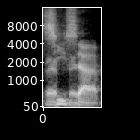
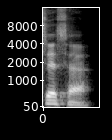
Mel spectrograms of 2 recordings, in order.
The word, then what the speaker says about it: Sesa: سيسا, yeah, I'm pronouncing right, not Sisa, because they all the time will call Sisa. It's not Sisa, it's Sesa.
